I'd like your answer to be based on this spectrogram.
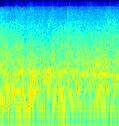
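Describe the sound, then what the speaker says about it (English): A thunderstorm in the game Life Is Strange roars loud and steady, a dense wash of wind and rain with low rumbling throughout and no clear breaks. "I'm trapped in a storm?"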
